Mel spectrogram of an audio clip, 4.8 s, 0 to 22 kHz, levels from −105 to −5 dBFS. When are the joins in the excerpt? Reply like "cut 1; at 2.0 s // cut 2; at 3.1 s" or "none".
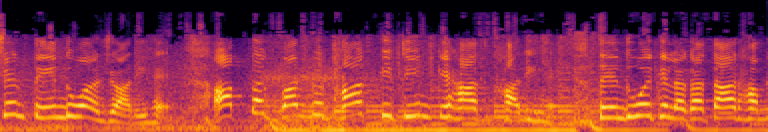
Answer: cut 1; at 3.5 s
